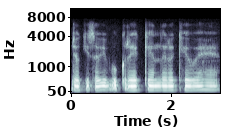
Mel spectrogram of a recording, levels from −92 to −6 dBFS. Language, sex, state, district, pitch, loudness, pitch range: Hindi, male, Jharkhand, Deoghar, 100 Hz, -15 LUFS, 95-100 Hz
